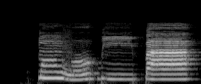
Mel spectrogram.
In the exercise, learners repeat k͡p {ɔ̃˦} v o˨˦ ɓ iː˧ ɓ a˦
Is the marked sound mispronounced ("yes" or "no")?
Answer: no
